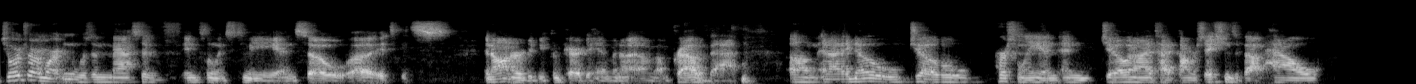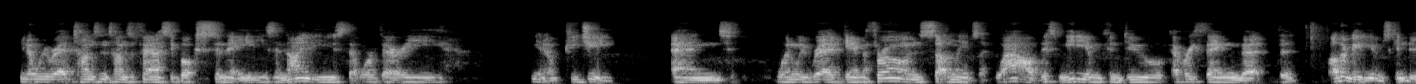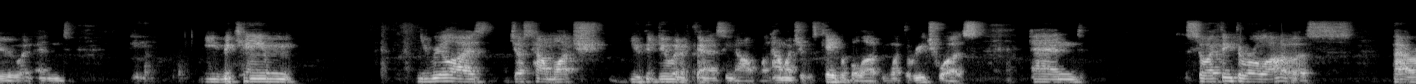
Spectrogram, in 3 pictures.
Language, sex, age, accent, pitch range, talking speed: English, male, 30-49, American, 105-125 Hz, 180 wpm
